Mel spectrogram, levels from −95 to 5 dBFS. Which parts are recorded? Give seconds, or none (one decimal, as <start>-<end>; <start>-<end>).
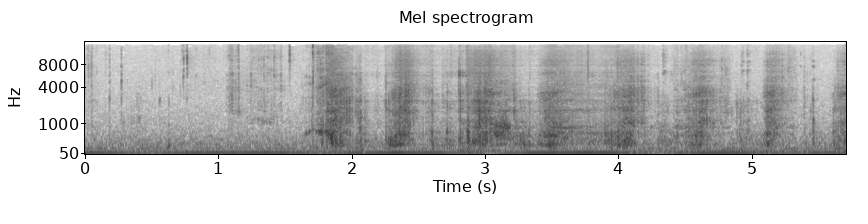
0.0-2.1; 4.1-5.7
